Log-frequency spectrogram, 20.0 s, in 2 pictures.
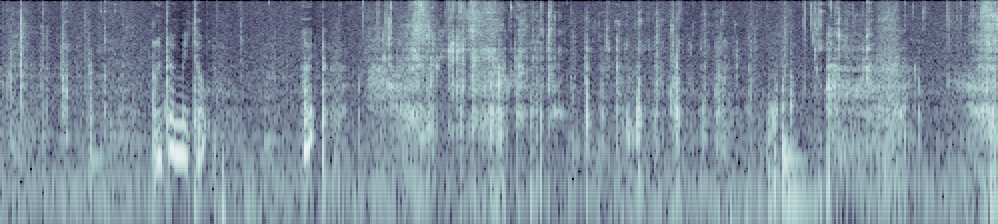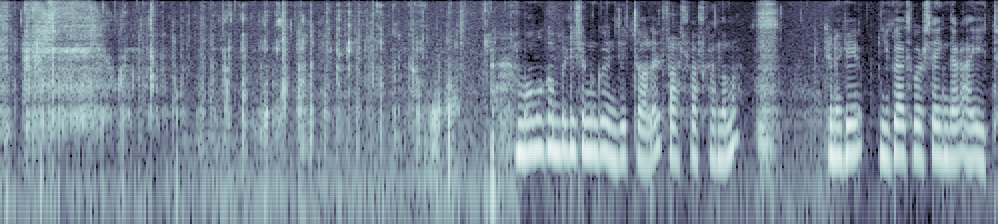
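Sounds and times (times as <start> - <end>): chewing with wet mouth clicks: 0.0 - 1.2, 3.6 - 15.1
slurping: 3.6 - 15.2.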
